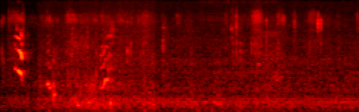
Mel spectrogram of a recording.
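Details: Five-week-old Pekingese puppies playing in their pen after breakfast: a sharp, high harmonic yelp near the start, then a falling squeak and a short rising whimper, followed by quieter rustling and faint thuds in a small indoor room.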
